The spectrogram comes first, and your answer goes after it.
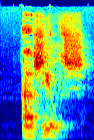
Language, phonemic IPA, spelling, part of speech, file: Dutch, /aˈsils/, asiels, noun, Nl-asiels.ogg
- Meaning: plural of asiel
